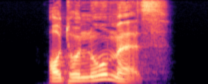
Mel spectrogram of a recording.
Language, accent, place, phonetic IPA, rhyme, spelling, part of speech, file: German, Germany, Berlin, [aʊ̯toˈnoːməs], -oːməs, autonomes, adjective, De-autonomes.ogg
- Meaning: strong/mixed nominative/accusative neuter singular of autonom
